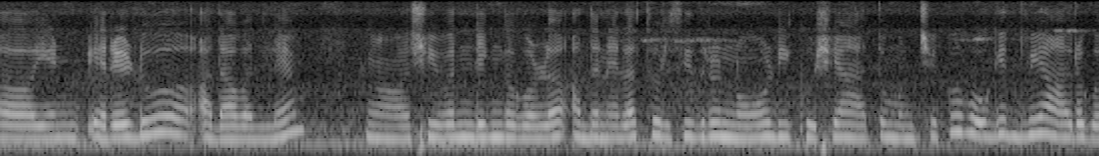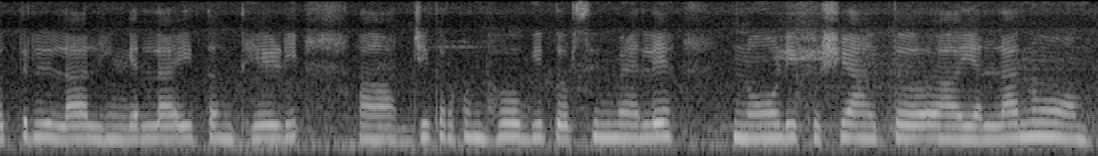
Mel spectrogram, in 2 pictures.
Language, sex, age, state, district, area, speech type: Kannada, female, 18-30, Karnataka, Gadag, urban, spontaneous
